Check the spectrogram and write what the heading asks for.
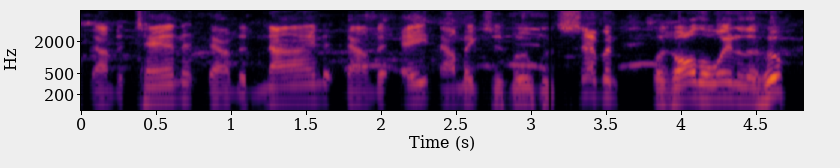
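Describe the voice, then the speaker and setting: A radio play-by-play announcer, he calls live basketball courtside in clipped, running phrases. His voice is medium in pitch and a little fast. Arena ambience and noise can be clearly heard in this live broadcast.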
